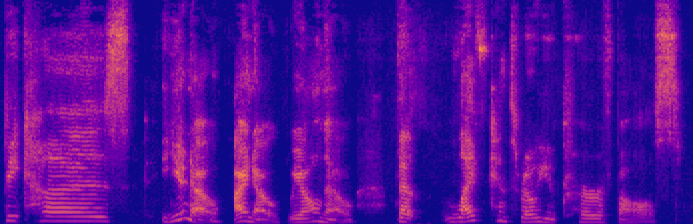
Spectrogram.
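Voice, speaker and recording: A woman's voice: mid-range voice, takes it slowly, vocal fry, a bit bright. Upbeat Canadian woman, chatty guest. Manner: chatty, upbeat, laughs often. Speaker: podcast guest, healer and mentor. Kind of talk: casual interview chat.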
